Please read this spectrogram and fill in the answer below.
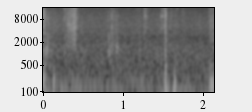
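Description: Handling noises from work on a van during an oil change: a few light clicks and knocks, the sharpest about one and a half seconds in.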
